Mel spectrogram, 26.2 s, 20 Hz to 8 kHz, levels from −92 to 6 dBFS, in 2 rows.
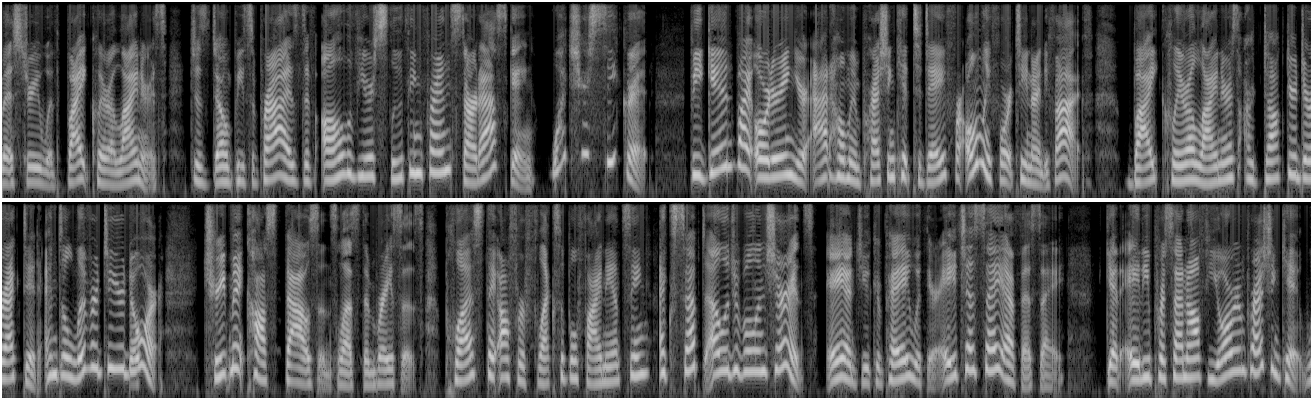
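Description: Throughout the speech, the resampler restarted on every block: the 48 kHz to 16 kHz conversion ran on each 20 ms block in isolation, leaving a small error at every block edge. The result is a steady 50 Hz buzz that rides under the speech and drops out in pauses.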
